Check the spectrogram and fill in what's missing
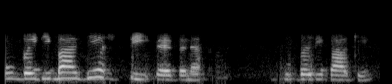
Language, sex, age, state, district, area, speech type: Sanskrit, female, 18-30, Kerala, Thrissur, rural, conversation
